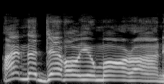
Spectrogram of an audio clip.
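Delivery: high, loud, insulted outburst; exasperated devil. Acted. Devil fed up with the drinker at the bar, loud and insulted. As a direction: snap it at the fool who ignores you.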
